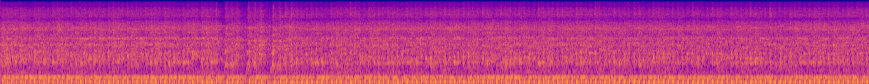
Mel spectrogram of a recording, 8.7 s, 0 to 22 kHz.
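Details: Boosted B18 Honda Civic EG hatch, first start attempts: steady idle with an uneven, loping pulse around three beats a second and slight shake; pulling each plug killed it, suggesting all four cylinders fire; transmission issues noted; cause unclear.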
